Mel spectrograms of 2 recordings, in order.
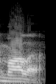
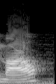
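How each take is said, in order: First: The name ends with a sounded final vowel. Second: The name ends without any final vowel. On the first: "I always say Marla. I say the E" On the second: "most people say Marl"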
